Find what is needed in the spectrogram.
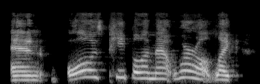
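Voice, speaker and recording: In an American accent, a woman with a normal speaking voice talks at a fairly slow pace. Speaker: author and brain researcher. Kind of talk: interview.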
